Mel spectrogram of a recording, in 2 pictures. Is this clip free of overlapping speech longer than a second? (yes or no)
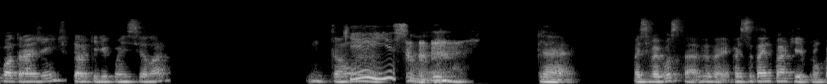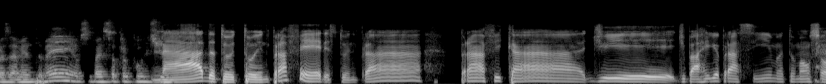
yes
